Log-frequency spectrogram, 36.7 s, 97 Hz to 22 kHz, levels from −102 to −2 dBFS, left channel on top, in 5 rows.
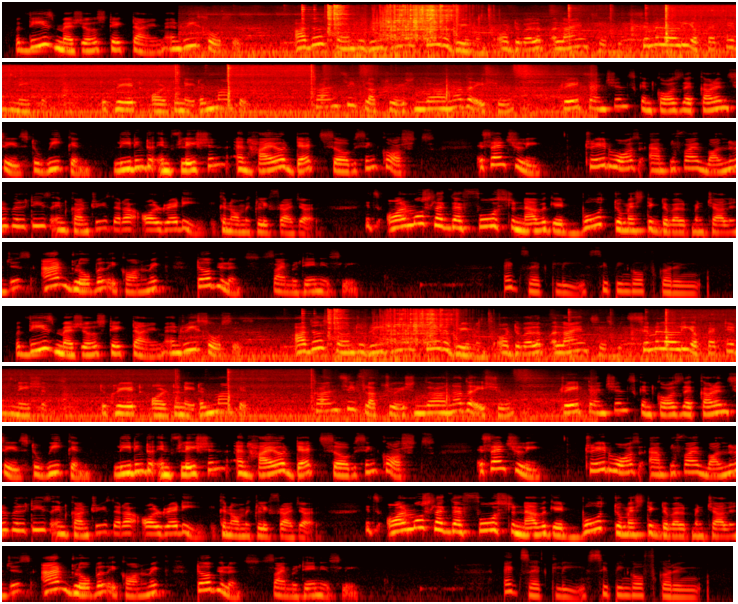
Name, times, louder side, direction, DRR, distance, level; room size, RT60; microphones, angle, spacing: voice 1, 0.1-2.5 2.9-8.0 8.3-9.8 10.5-12.5 12.9-19.0 19.4-20.1 20.5-25.1 25.7-31.0 31.3-32.9, right 1 dB, 10° right, 0.5 m, -44 dB
sound 1, 1.8-13.3, left 10 dB, 35° left, 0.6 m, -42 dB
voice 2, 34.4-36.4, right 1 dB, 60° right, 2.3 m, -55 dB
open air
head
